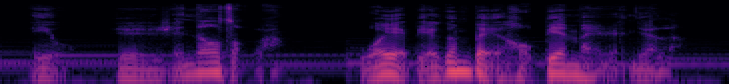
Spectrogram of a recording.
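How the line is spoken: Very low voice. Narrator (Chinese): 这店主最后一句话声音压得极低，又给自己解释

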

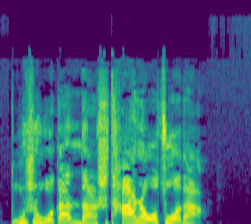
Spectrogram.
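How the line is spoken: Frantic shouting. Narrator (Chinese): 实习医生内藤也在疯狂的乱喊

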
